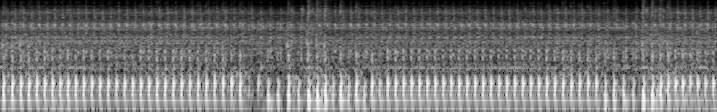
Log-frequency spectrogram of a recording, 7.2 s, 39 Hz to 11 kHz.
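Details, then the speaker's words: Wisconsin AENL barn-find engine on its first run in 20+ years, after restoring spark and cleaning the fuel system and carb. Slow single-cylinder thumping, speed sagging and recovering as it leans out repeatedly; it's drawing fuel, and a new needle is probably needed. "but it's leaning out coming back leaning out coming back so we'll give that a shot"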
